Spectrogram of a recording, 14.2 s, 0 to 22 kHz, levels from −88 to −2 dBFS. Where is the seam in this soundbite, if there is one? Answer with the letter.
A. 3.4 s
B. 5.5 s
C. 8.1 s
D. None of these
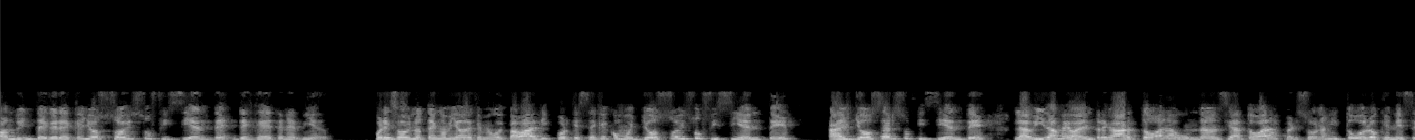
D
